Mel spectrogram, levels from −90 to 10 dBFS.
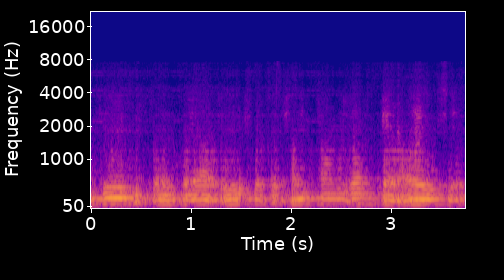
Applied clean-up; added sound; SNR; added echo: neural separator model SepFormer DNS4.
